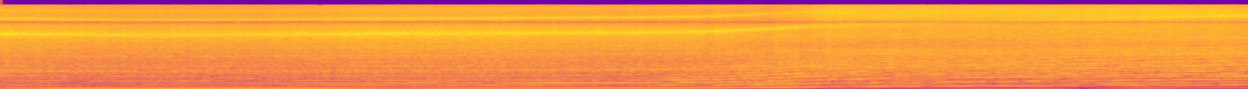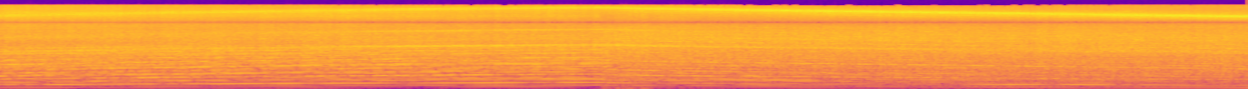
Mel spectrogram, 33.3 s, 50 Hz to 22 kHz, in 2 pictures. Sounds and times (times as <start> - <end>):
Car: 0.0 - 33.2.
